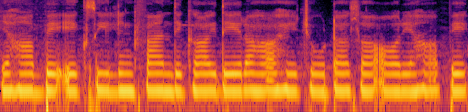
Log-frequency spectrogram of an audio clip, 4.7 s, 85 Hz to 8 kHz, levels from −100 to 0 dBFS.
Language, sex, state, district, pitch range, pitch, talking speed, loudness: Hindi, female, Bihar, Katihar, 200-205 Hz, 205 Hz, 180 wpm, -16 LUFS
